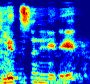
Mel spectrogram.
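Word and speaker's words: Lycaenidae: And the fourth one is pronounced as Litsonidae, which is also called as blues.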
